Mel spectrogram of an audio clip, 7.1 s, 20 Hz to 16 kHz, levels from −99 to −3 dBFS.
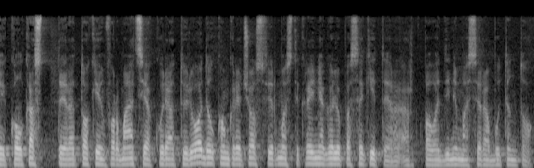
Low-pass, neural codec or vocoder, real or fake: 10.8 kHz; none; real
